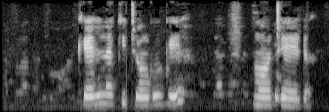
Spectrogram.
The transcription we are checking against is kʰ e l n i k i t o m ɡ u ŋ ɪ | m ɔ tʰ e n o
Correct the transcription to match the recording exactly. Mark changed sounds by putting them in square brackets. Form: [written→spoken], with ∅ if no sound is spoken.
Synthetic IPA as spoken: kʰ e l n [i→a] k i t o [m→ŋ] ɡ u [ŋ→ɡ] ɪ | m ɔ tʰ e [n→d] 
